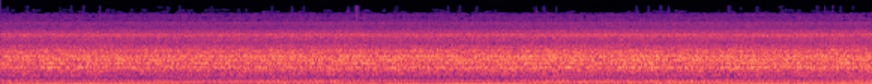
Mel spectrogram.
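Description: BMW race car's engine running at a steady pitch at speed, heard from inside the stripped, roll-caged cabin with road and wind noise.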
